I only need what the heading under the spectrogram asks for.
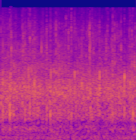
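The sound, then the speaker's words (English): An audience applauds together, a dense, steady wash of many hands clapping at once, sustained evenly throughout with no pauses or voices rising above it. “You can clap for that.”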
